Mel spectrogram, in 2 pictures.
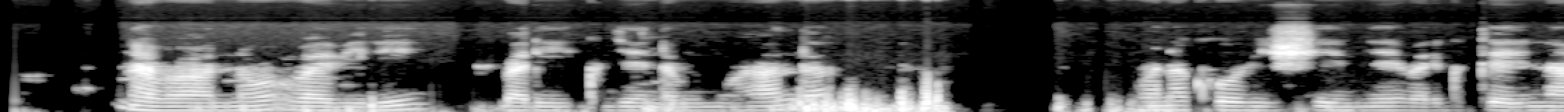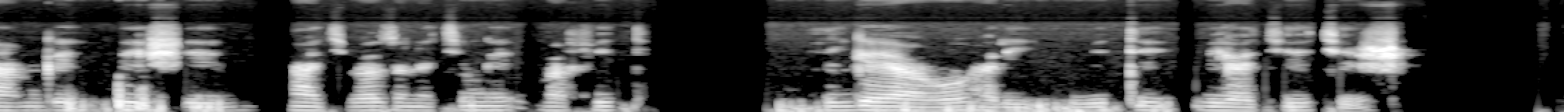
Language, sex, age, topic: Kinyarwanda, male, 25-35, health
